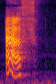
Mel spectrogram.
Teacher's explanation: F, a voiceless sound. All we hear there, since there's no voicing at the level of the folds, is aperiodic noise.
